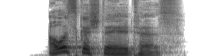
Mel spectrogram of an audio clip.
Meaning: strong/mixed nominative/accusative neuter singular of ausgestellt
- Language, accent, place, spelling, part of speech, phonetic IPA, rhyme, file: German, Germany, Berlin, ausgestelltes, adjective, [ˈaʊ̯sɡəˌʃtɛltəs], -aʊ̯sɡəʃtɛltəs, De-ausgestelltes.ogg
